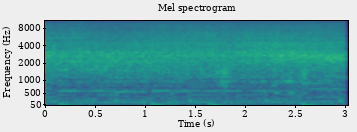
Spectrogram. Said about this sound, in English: Now it's going to steam up like that, but this will help you deglaze your skillet.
